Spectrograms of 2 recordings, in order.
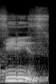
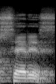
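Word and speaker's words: Ceres: যেমন Sri Lanka goddess called সিরিজ উচ্চারণ লক্ষ্য কর উচ্চারণ বানান নট সারেস সস নয় সারেস ভুল উচ্চারণ সিরিজ লিভ গডেস কলড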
